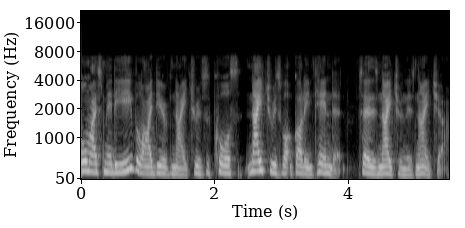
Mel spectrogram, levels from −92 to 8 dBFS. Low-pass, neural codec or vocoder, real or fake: 7.2 kHz; none; real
